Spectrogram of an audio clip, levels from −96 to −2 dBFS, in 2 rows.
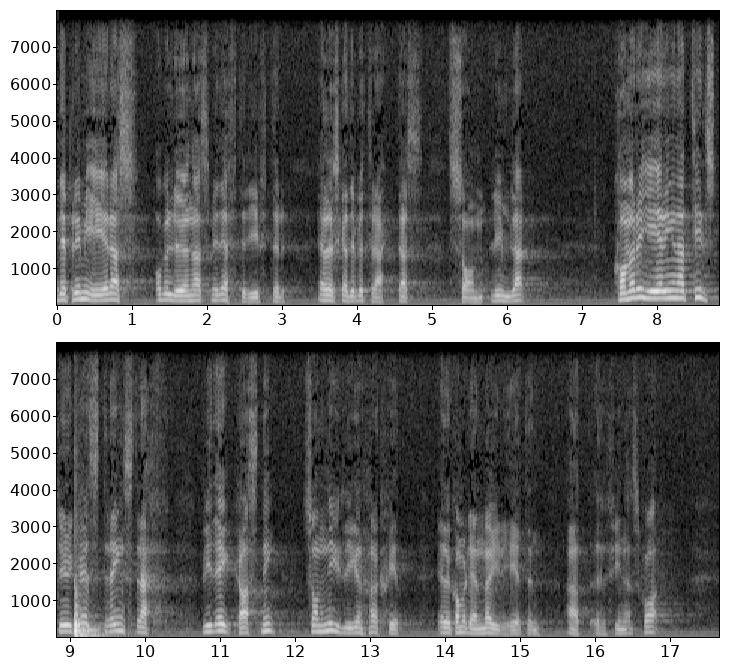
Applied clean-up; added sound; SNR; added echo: none; Bowed string instrument; -3 dB; none.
